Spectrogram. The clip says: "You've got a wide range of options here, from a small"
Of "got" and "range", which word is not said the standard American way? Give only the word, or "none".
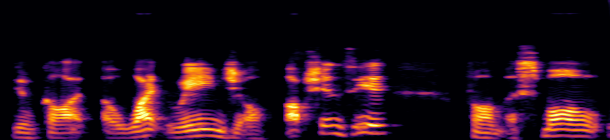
none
